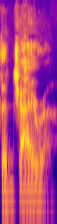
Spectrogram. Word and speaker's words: Stagira: Future me here, it is pronounced Stagira.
